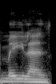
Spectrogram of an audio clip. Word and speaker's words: Milan: Yeah, but his name's Milan, right?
